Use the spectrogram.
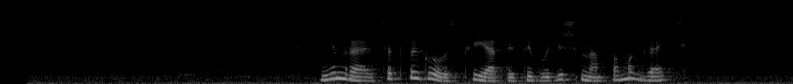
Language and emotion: Russian, positive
